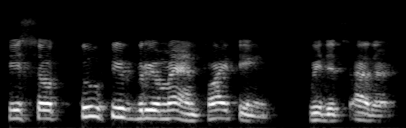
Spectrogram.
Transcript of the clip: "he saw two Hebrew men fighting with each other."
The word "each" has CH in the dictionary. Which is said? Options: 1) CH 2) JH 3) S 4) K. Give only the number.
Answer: 3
